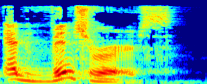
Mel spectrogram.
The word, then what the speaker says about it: adventurer: Right, and so we'll be adventurers. – Adventures? – No, listen carefully. Adventurer. An adventurer is a person who seeks adventure.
